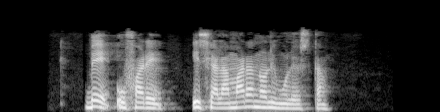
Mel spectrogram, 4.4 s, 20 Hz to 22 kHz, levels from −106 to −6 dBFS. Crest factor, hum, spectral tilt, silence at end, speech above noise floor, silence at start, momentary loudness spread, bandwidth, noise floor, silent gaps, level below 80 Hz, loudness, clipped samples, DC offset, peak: 16 dB; none; -5.5 dB/octave; 1.1 s; 66 dB; 0.85 s; 10 LU; 7.6 kHz; -80 dBFS; none; -56 dBFS; -16 LUFS; under 0.1%; under 0.1%; 0 dBFS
